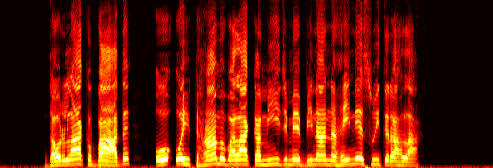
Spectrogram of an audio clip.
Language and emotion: Maithili, disgusted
